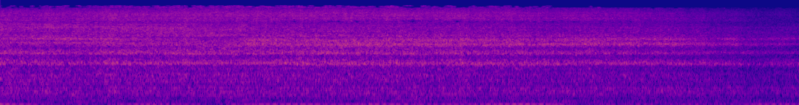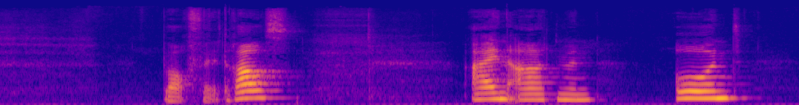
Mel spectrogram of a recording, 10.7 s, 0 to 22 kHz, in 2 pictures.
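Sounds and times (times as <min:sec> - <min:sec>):
breath pushed out through the teeth on an F sound: 0:00.0 - 0:06.1
speech: 0:06.4 - 0:07.6, 0:08.5 - 0:10.4.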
